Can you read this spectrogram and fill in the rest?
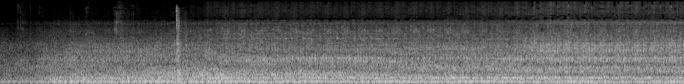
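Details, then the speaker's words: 2013 Ram 3500 fourth-gen Cummins diesel after a cylinder head replacement, idling after a test drive: a steady, even idle with a low clatter and no misses or knocks. Idles fine, but smells of oil, the turbo is leaking and it doesn't look like coolant is being pushed. "just took her around she runs really good idling fine just stinks as all smells like"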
